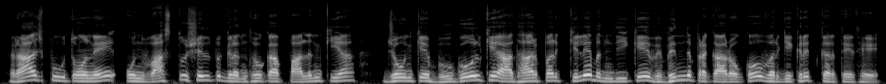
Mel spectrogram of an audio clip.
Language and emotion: Hindi, neutral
